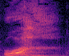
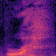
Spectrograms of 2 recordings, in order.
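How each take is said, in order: First: The word ends with a strong breath pushed out. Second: The word ends with a soft, ordinary sound. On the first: The speaker calls it right. "es exhalación, sale desde adentro y cuando uno la dice sale el, el aliento hacia afuera" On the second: The speaker calls it wrong. "no se dice como nosotros la decimos"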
